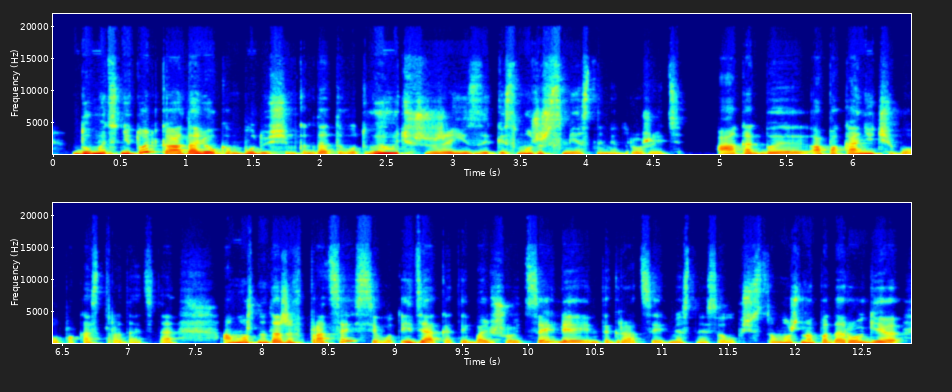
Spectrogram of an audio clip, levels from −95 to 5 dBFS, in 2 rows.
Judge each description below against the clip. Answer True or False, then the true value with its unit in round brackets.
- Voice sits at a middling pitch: False (200 Hz)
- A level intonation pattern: False (3.2 semitones)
